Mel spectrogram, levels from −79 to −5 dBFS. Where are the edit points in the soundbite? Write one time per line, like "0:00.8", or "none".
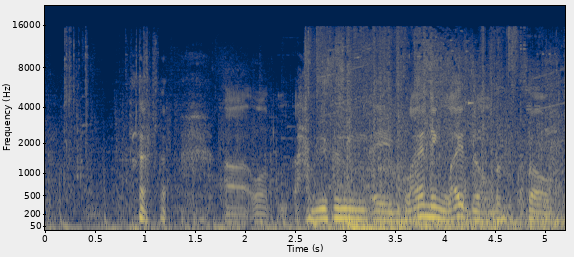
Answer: none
